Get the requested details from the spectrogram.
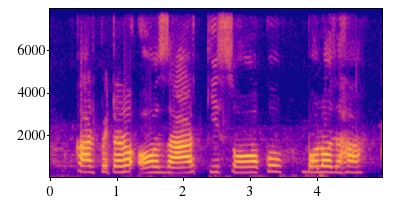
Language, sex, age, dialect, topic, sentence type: Magahi, female, 18-24, Northeastern/Surjapuri, agriculture, question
